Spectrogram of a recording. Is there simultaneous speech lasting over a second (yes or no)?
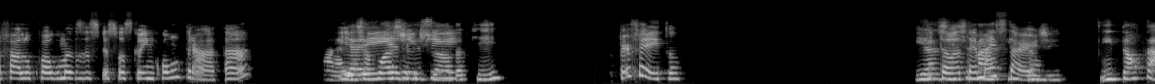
yes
